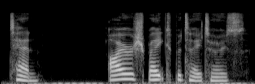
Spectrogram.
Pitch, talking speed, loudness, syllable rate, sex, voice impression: 200 Hz, 70 wpm, -18 LUFS, 5.0 syllables/s, female, feminine, adult-like, slightly soft, fluent, slightly intellectual, calm, slightly friendly, slightly sweet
